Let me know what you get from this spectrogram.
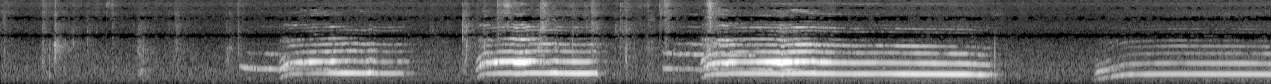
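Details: Two domestic cats, a grey and white stray and a black cat, squaring off in a garage before a fight: long drawn-out tonal yowls rising then holding steady, several overlapping, with short pauses between bouts.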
